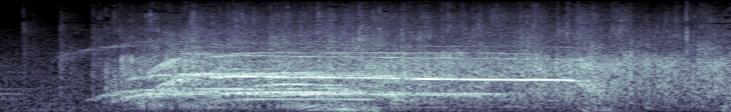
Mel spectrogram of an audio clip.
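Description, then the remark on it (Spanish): An audience bursts into loud, sustained applause for four girls, swelling quickly and holding steady for a few seconds, with a high whooping cheer ringing out over the clapping before it begins to fade. “Eh, ok, no, un fuerte aplauso para las cuatro chicas, por favor.”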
